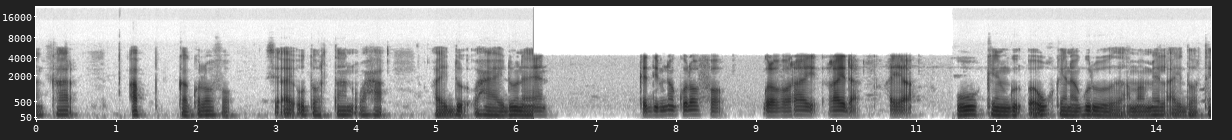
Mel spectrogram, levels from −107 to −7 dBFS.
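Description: From 6.22 to 11.46 s the input likely switched to a poorer device, removing everything above 4.2 kHz, so the speech turns dull, with a faint new background noise.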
